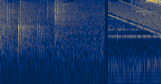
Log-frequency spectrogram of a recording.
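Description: The last few scattered claps of applause dying away, then, about a second and a half in, an abrupt cut to electronic ident music: a deep bass bed with a long tone sliding steadily down in pitch.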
